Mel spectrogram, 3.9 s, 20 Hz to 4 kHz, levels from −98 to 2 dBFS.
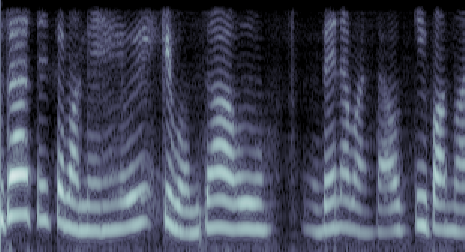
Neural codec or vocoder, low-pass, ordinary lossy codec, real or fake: codec, 16 kHz, about 1 kbps, DyCAST, with the encoder's durations; 3.6 kHz; none; fake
